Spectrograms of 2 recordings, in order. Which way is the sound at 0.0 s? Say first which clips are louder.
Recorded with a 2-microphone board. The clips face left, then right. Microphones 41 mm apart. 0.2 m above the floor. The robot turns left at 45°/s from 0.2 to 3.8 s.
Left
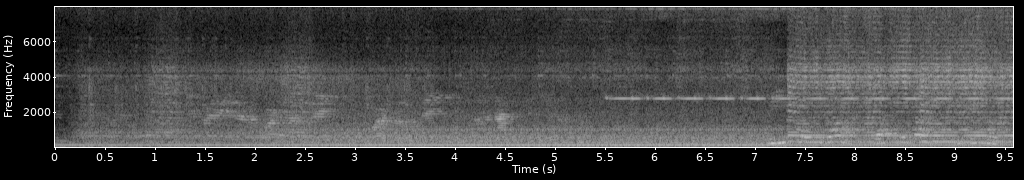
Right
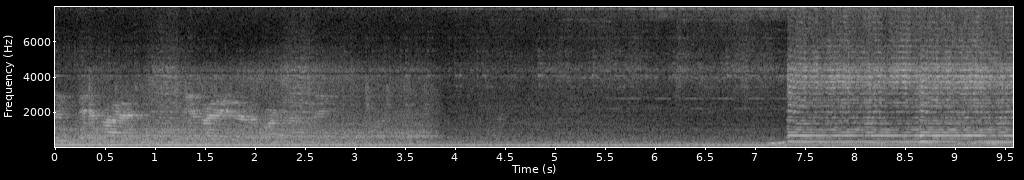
Right 9 dB; 85° right.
